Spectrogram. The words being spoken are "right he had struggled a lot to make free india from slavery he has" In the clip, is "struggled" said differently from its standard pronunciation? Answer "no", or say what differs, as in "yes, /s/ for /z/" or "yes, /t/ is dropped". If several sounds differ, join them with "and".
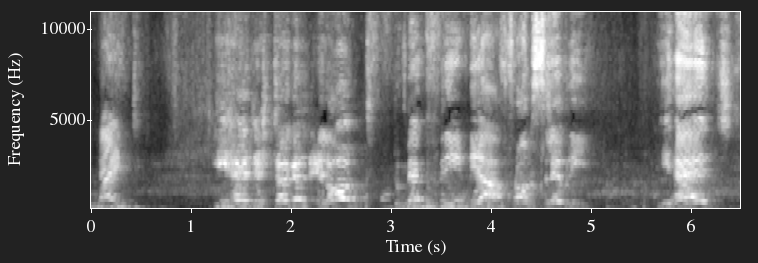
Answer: no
